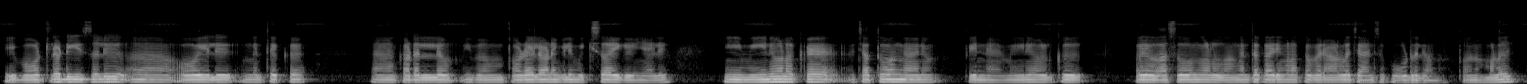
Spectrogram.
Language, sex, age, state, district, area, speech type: Malayalam, male, 45-60, Kerala, Wayanad, rural, spontaneous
